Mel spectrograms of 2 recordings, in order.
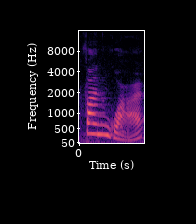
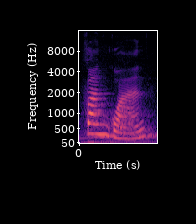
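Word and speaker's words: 饭馆: 판괄 어떻게 해요? 제가 지금 저도 모르게 얼발음을 넣었는데 얼발음 넣어서도 써요. 어떻게 해요? 판괄 그 다음에 얼발음 빼면요? 판관 그쵸?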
